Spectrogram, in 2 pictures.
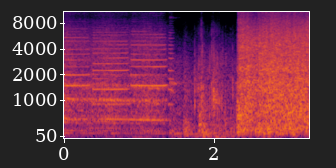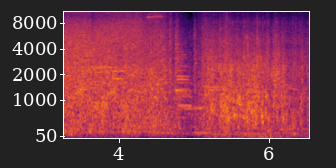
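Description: An ambulance's two-tone siren sounds in alternating high and low notes, then stops. About two seconds in comes a loud crash as the ambulance smashes through the entrance doors, followed by a few seconds of rough clattering debris.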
